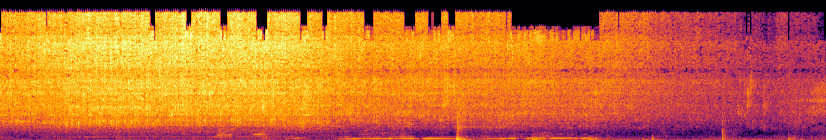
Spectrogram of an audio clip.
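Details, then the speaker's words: Kohler sink that was blocked in the trap, just after the clog seemed to let go by itself: water pours steadily into the basin, then thins to trickles and drips with no backing up; draining freely. "Did you hear the the sink rush like that? So, it was right here. Huh. That's a first."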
